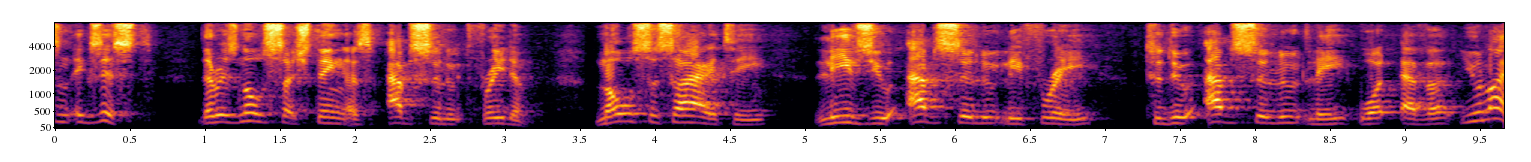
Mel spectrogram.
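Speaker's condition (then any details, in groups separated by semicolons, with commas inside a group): No condition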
